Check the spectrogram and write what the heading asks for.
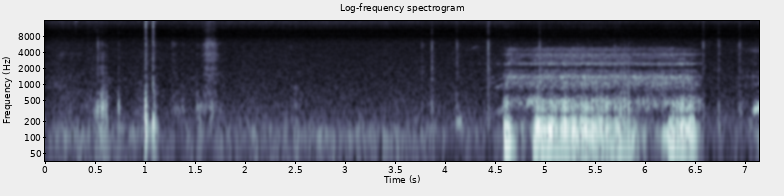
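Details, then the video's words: Sleeping dog snoring indoors: one long, rough, droning breath with stacked harmonics lasts nearly two seconds, with a few soft clicks and rustles before it. "funny snoring dog"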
